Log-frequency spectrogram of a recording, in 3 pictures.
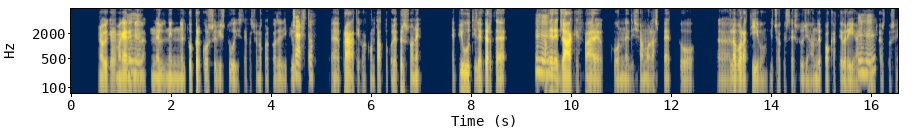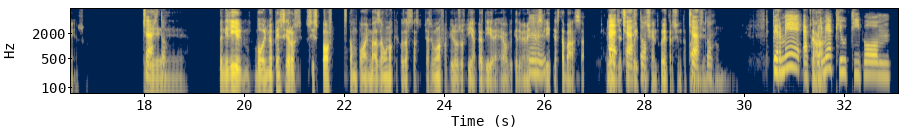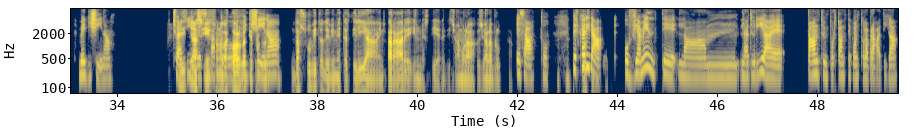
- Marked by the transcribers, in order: tapping; "cioè" said as "ceh"; other background noise
- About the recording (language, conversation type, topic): Italian, unstructured, Credi che la scuola sia uguale per tutti gli studenti?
